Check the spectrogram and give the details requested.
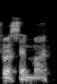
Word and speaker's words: Rasenmon: Rasenmon, like Rasengan from Naruto. Yeah, you're right. You're right. It's Rasenmon.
